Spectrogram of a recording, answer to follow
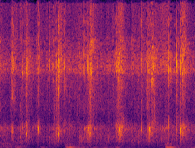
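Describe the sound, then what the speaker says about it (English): Schoolchildren at a council investiture ceremony clap for an accomplished cadet, a muffled, moderately loud patter of many hands with a faint tonal hum beneath it. "A big round of applause for him, children"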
